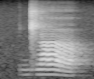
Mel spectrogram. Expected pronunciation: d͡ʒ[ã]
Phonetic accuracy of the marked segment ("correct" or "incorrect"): correct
